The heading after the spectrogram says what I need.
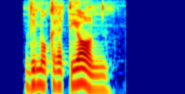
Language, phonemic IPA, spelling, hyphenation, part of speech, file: Greek, /ðimokratiˈon/, δημοκρατιών, δη‧μο‧κρα‧τι‧ών, noun, EL-δημοκρατιών.ogg
- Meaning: genitive plural of δημοκρατία (dimokratía)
